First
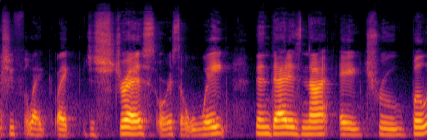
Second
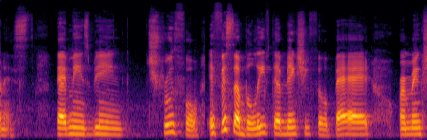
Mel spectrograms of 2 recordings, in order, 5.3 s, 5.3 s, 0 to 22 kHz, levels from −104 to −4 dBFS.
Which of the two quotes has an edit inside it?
second; 1 cut; at 2.4 s

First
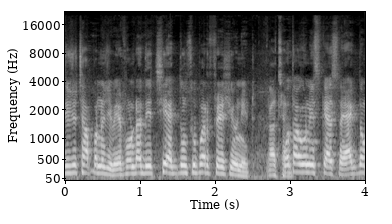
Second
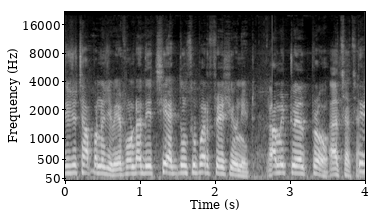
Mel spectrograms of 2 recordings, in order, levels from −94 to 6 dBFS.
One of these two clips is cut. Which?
second; 1 cut; at 2.8 s

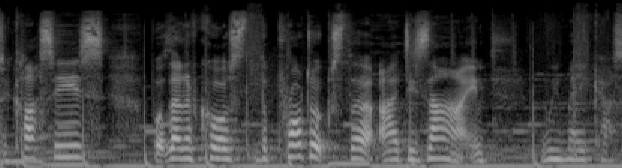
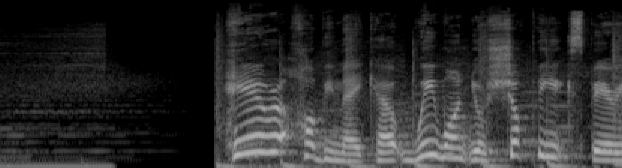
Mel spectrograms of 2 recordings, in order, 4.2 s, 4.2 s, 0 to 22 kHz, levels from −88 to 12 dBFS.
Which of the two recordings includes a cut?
second; 1 cut; at 1.4 s

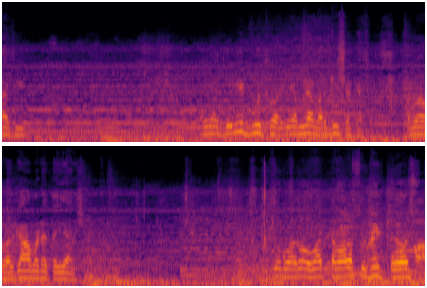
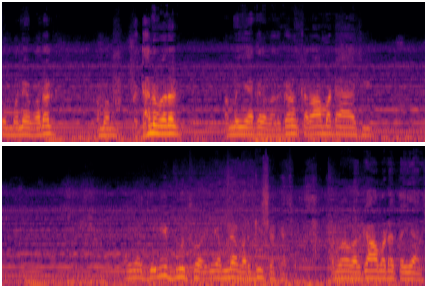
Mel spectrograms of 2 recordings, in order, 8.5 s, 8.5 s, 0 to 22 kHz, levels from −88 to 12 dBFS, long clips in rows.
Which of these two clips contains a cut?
first; 1 cut; at 6.0 s

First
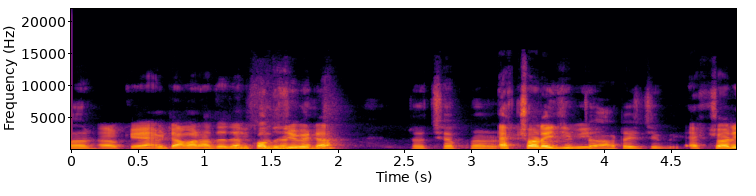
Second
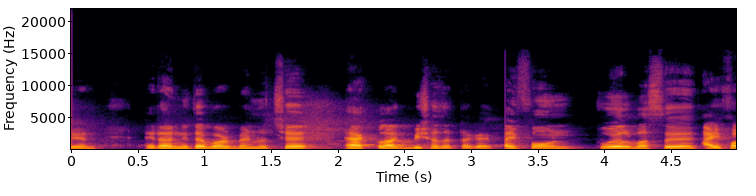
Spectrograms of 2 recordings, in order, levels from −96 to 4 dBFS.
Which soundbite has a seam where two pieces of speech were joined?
second; 1 cut; at 3.3 s

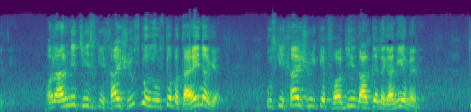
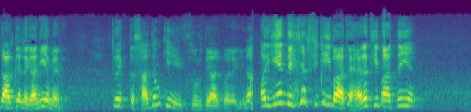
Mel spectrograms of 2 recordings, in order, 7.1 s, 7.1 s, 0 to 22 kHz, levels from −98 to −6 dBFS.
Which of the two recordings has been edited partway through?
second; 1 cut; at 3.8 s

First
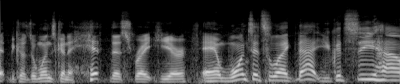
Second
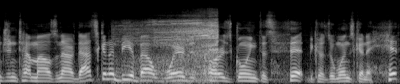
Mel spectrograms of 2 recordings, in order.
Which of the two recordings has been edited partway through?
first; 1 cut; at 1.9 s

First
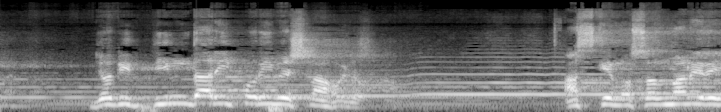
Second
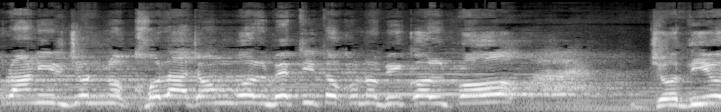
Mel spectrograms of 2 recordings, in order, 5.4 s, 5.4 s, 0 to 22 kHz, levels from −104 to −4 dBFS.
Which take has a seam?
first; 2 cuts; at 2.7 s, 4.2 s

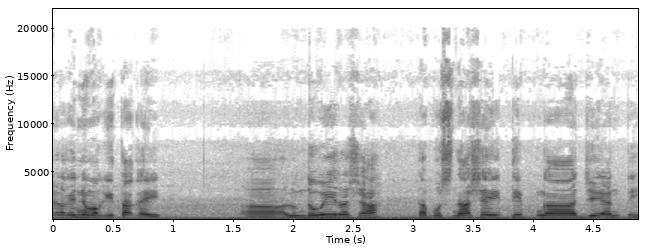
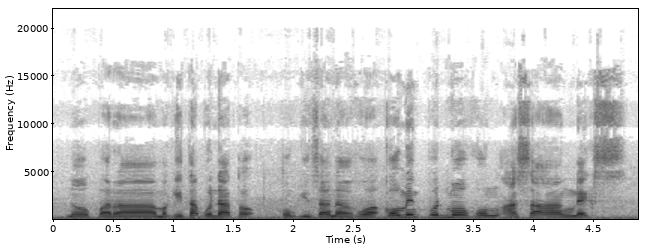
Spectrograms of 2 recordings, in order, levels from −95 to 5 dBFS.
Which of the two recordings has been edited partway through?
second; 1 cut; at 2.8 s

